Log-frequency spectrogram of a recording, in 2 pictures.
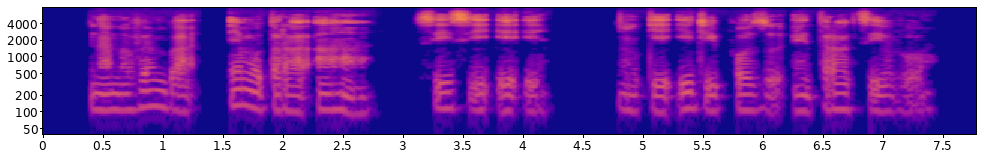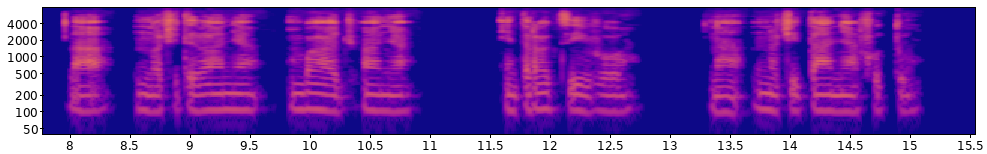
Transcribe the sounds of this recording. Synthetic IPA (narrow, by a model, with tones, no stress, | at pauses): na˨no˨ve˦m̩˦ba̰˨ | ɪ˦mʊ˨ta˨ɾa˨ʔa˦ɦa˨ | si˦si˦ʔe˦ʔe˨ | ŋ̩˨ke˨ʔi˦d͡ʒi˨pɔ˦zʊ̰˨i˨n˨te˨ɾa˦k̚ti˨vɔ̰˨ | na˨ | n̩˦nɔ˨t͡ʃi˨te˨ɾa˦ɲa˦ | m̩˦ɡ͡ba˦a˨d͡ʒu˦a˦ɲa˦ | i˨nte˨ɾa˦k̚ti˨vɔ˦ | na˨n̩˦nɔ˨t͡ʃi˦ta˦ɲa˦fu˨tu˦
